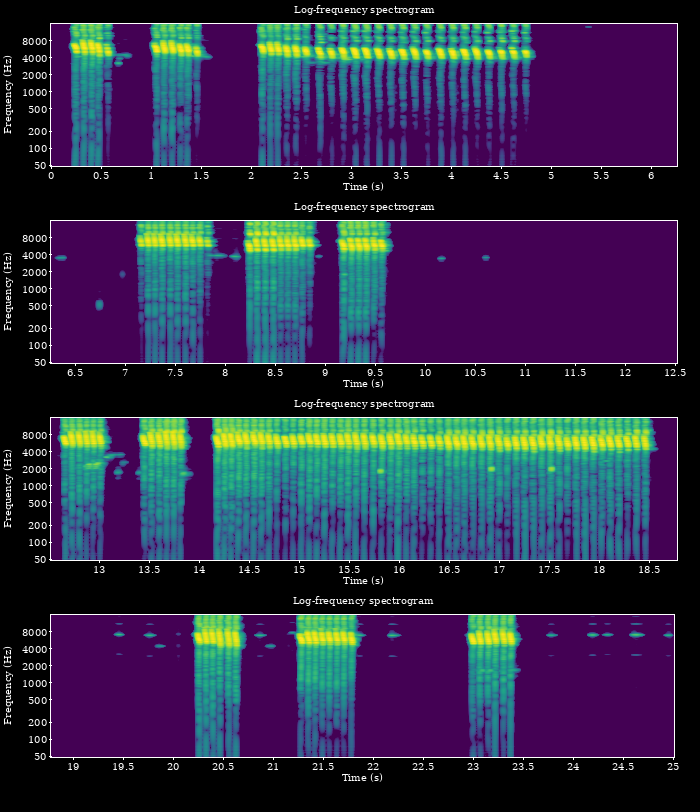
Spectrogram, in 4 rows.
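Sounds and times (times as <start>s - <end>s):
songbird trilling: 0.3s - 1.6s, 2.2s - 4.9s, 12.7s - 18.6s, 20.3s - 22.0s, 23.0s - 23.5s.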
